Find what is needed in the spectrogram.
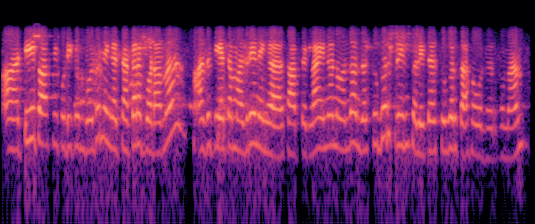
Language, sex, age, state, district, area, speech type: Tamil, female, 30-45, Tamil Nadu, Nagapattinam, rural, conversation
